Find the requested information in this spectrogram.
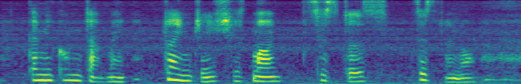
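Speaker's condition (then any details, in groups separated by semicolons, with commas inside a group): MND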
